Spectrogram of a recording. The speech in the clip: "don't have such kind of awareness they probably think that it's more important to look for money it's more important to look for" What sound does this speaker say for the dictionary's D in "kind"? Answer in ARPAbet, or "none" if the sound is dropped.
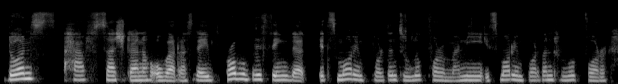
D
